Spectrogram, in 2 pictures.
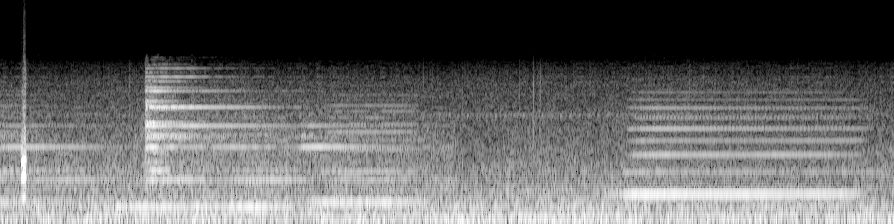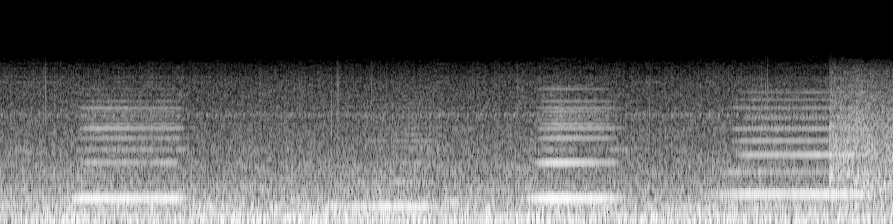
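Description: A slow series of held pitched tones, one after another, each lasting from about half a second to two seconds and changing pitch from tone to tone, over a steady background noise. The longest tone comes about five seconds in.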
